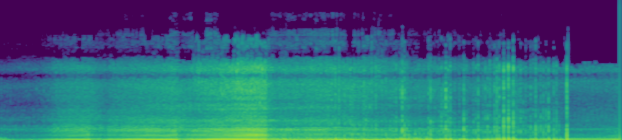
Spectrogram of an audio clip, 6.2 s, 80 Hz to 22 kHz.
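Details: 2007 Honda TRX450 quad, by the owner's guess, single-cylinder: engine blipped up and down, rising and falling smoothly with the throttle, no knocks or rattles; normal running and revving.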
